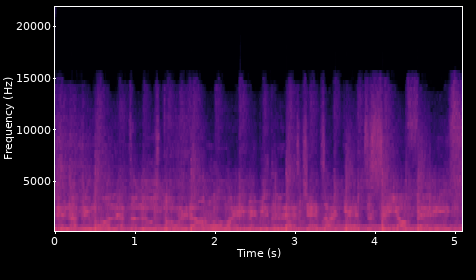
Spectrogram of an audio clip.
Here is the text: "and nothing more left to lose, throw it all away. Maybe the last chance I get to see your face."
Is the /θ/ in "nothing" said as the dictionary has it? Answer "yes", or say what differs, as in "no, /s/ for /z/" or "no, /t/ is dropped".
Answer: yes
